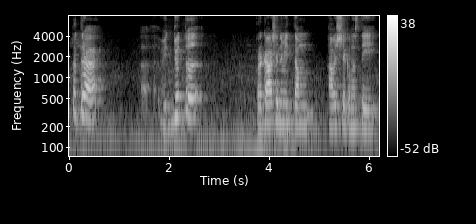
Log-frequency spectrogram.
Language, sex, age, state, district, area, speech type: Sanskrit, male, 60+, Tamil Nadu, Mayiladuthurai, urban, spontaneous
